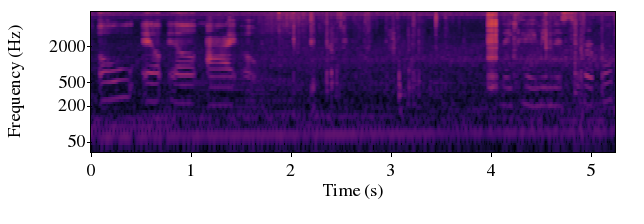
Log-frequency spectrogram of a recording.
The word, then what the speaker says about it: Ollio: I don't want to mispronounce their name, but it's Ollio.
